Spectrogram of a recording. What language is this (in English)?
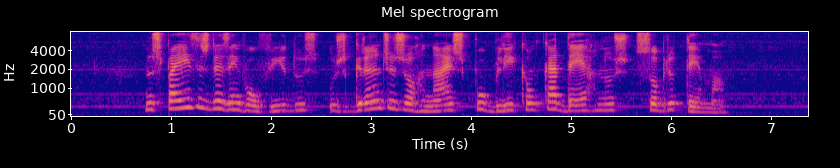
Portuguese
